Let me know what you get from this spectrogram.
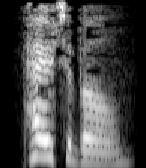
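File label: "potable", English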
